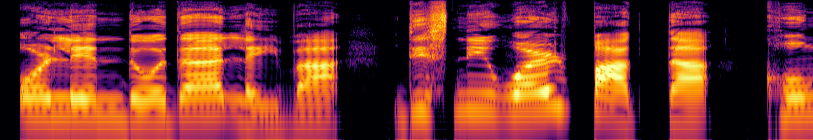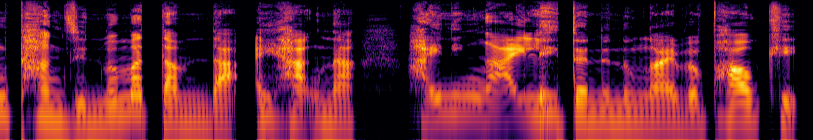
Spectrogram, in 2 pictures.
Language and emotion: Manipuri, happy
